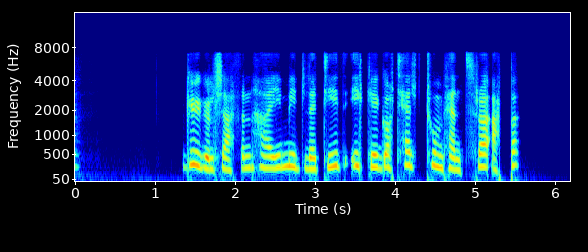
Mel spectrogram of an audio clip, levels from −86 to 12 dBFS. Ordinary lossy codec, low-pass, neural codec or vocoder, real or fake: MP3, 48 kbps; 7.2 kHz; codec, 16 kHz, about 1 kbps, DyCAST, with the encoder's durations; fake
